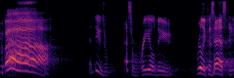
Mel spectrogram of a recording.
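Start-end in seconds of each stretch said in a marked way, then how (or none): 0.1-1.0 high, loud yelp of pain; pained cry. Acted. Preacher acts out the possessed man's cut, pained yelp. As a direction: yelp as the rock cuts. Acting out cutting with rock.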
